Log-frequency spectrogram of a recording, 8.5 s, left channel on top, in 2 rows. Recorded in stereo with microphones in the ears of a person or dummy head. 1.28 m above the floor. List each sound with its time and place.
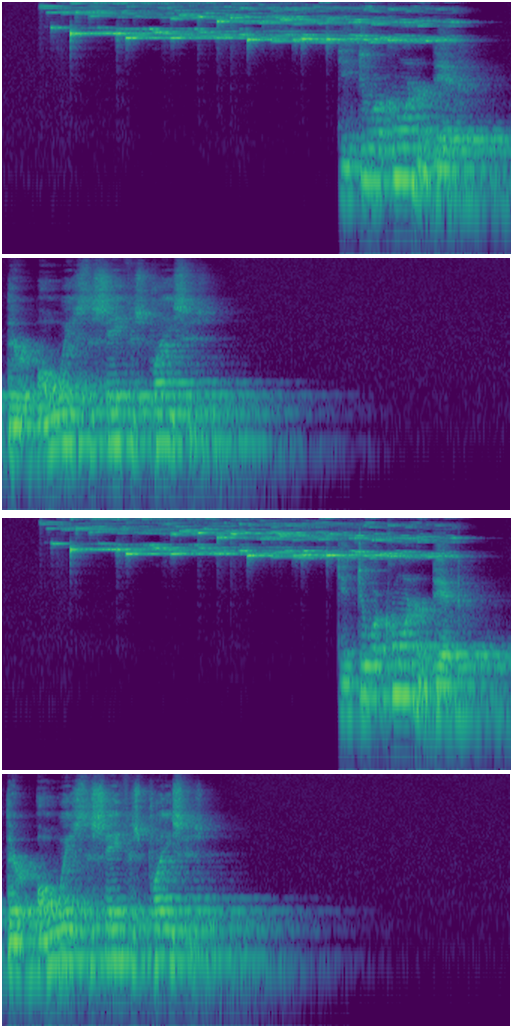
0.3 s a chime: 10° left (ahead or behind), 1.4 m
2.8 s a man speaking: 80° right, 0.7 m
